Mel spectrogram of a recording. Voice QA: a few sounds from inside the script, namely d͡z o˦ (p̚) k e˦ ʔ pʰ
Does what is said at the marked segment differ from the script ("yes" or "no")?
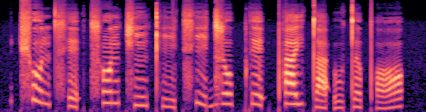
no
